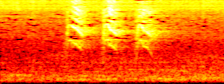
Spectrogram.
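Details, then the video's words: Indian ringneck parakeet giving three short, harsh, high squawks in quick succession against a faint background hiss. "Natural Sound of Indian Parrot | Indian ringneck parakeet | Parrot voice"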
